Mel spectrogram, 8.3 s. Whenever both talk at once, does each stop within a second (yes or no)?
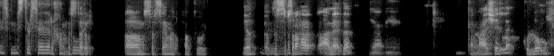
yes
